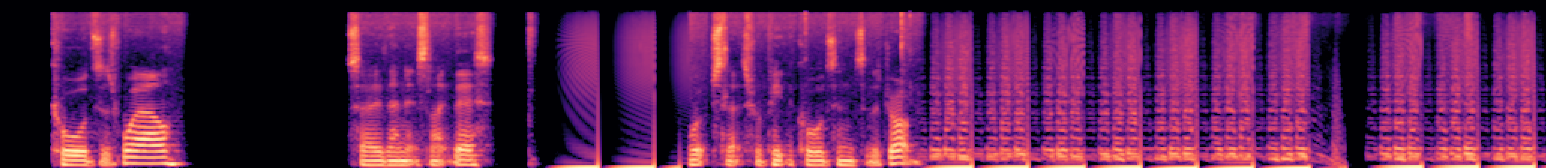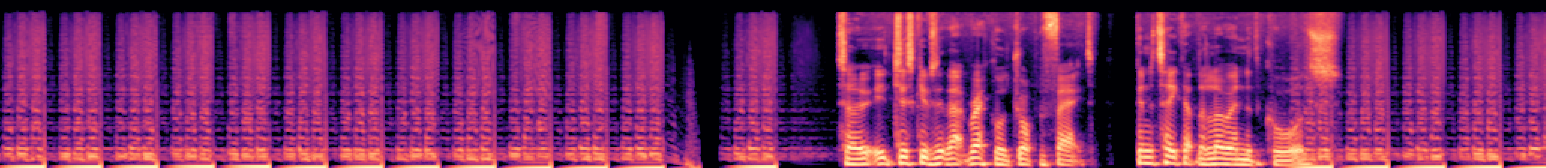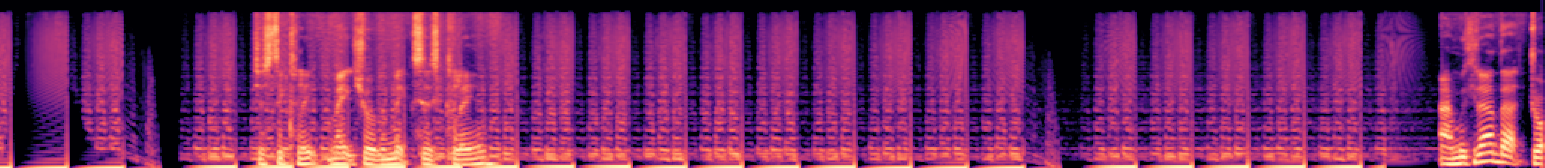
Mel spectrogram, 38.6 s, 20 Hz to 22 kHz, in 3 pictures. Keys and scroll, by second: 0.3 super+c, 2.8 super+v, 4.4 super+space, 5.3 space, 6.5 super+space, 6.7 super+d, 7.5 super+space, 8.1 space, 19.3 space, 23.4 space, 37.2 space.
